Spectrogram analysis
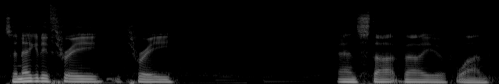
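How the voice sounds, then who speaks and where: A man giving an informal software tutorial as a teacher, explaining each step as he goes. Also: medium pitch, takes it slowly, gravelly, dry recording, soft background music.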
